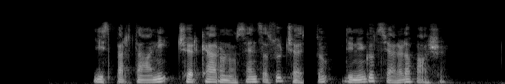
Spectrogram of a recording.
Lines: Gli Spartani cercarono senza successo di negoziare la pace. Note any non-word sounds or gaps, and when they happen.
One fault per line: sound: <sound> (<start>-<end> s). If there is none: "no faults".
sound: dropout (3.0-3.2 s)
